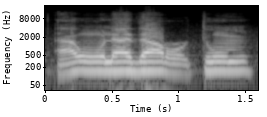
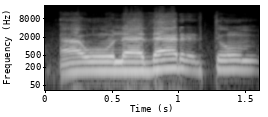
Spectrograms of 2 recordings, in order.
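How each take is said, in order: Both takes have the same delivery.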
